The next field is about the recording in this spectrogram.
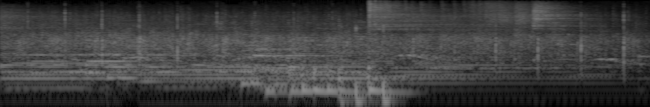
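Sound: audience clapping hands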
